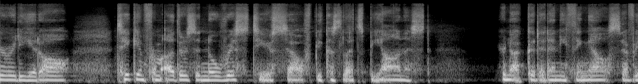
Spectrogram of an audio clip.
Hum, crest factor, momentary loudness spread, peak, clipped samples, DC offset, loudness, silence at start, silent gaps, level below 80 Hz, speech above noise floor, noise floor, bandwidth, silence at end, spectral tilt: none; 16 dB; 5 LU; 0 dBFS; under 0.1%; under 0.1%; -16 LUFS; 0 s; none; -58 dBFS; 32 dB; -47 dBFS; 19 kHz; 0 s; -4.5 dB/octave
